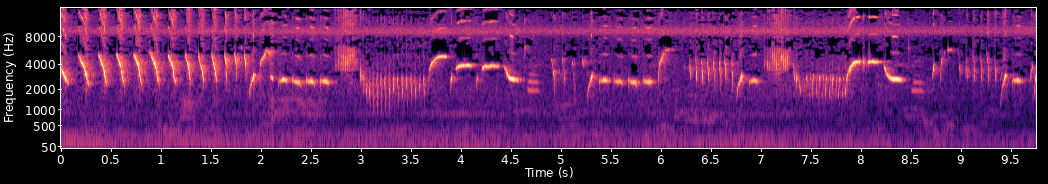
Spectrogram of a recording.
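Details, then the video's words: Canary in full, long song, used as a master for teaching young canaries and stirring quiet birds to sing: rapid repeated chips, sweeping upslurred whistles and buzzy rolling trills alternating without pause, with a steady background hum. "Kenari Gacor Panjang Ini Bagus Untuk Masteran Kenari Paud Dan Pancingan Kenari Bisu"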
